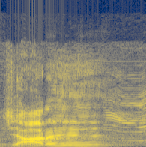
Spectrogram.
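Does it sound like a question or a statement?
question. It is said as an asking question.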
